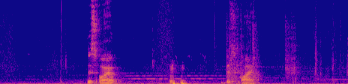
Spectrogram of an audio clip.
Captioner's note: chuckles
